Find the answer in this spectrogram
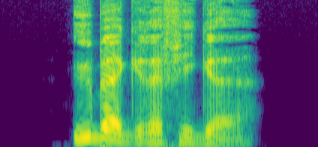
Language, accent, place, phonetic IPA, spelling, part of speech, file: German, Germany, Berlin, [ˈyːbɐˌɡʁɪfɪɡə], übergriffige, adjective, De-übergriffige.ogg
- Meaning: inflection of übergriffig: 1. strong/mixed nominative/accusative feminine singular 2. strong nominative/accusative plural 3. weak nominative all-gender singular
